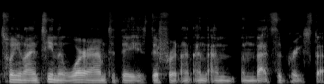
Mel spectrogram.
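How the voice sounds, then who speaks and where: A man with a Yoruba accent, fairly low-pitched and very fast, in a dry, close sound with no echo. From South London. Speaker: guest speaker. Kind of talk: talk to an audience. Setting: video call. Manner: halting, many repeated words.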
